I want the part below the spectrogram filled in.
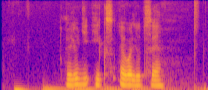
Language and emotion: Russian, neutral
